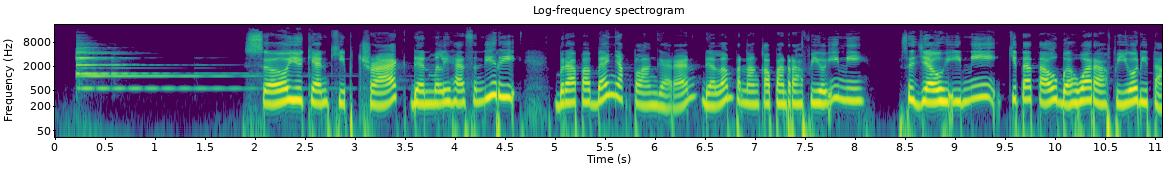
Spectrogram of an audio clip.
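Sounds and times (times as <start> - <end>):
single bell struck and ringing: 0.1 - 3.0
speech: 1.9 - 11.0.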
